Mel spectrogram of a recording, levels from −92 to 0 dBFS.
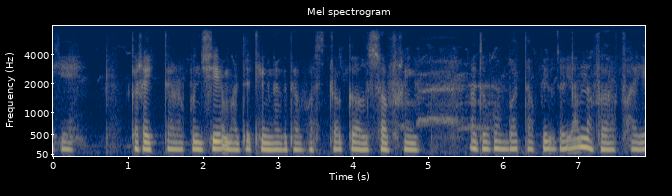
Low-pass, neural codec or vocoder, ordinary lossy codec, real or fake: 7.2 kHz; none; Opus, 24 kbps; real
